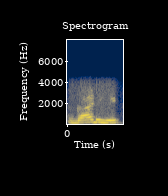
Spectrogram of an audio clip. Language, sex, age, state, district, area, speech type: Kannada, male, 30-45, Karnataka, Udupi, rural, conversation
